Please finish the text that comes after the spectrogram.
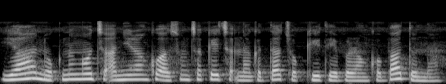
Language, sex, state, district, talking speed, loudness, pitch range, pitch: Garo, female, Meghalaya, South Garo Hills, 120 wpm, -17 LUFS, 185-225 Hz, 215 Hz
